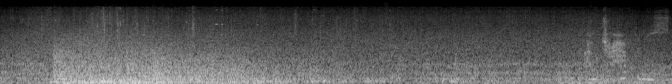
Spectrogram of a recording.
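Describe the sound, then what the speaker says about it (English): Thunder rumbles over steady rain during a thunderstorm in the video game Life is Strange, a deep swelling roar early on that fades into continuous rainfall, with a voice speaking over it. "I'm trapped in a storm?"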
